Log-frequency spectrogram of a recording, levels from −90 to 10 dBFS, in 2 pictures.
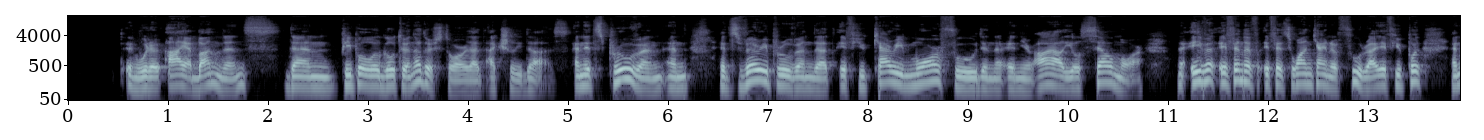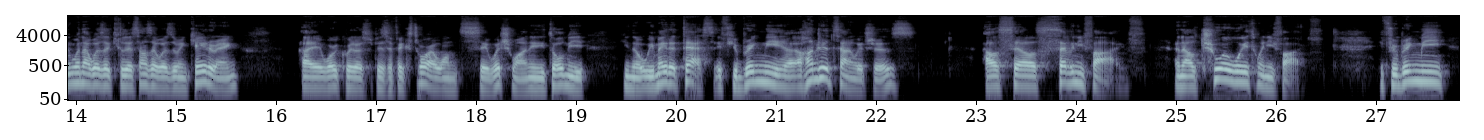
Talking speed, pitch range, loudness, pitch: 215 wpm, 115-160 Hz, -23 LUFS, 130 Hz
